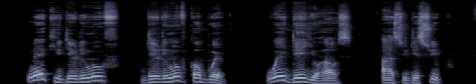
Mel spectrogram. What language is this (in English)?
Nigerian Pidgin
